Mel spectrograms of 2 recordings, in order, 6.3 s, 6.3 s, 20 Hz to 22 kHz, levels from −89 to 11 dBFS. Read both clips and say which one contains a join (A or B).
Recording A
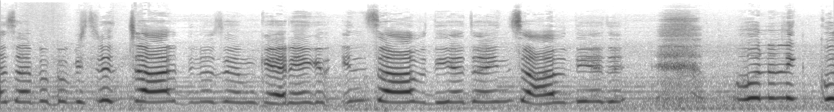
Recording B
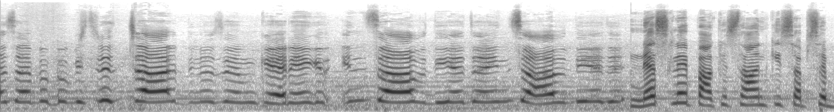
B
